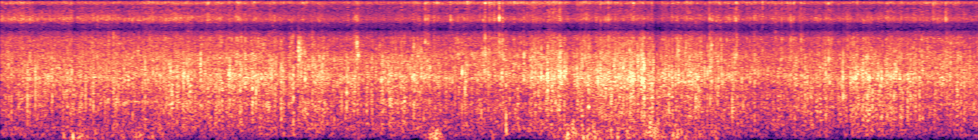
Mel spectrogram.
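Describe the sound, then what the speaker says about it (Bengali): Steady heavy rain pours outdoors for the whole stretch, a dense continuous hiss of drops on surfaces with a few louder gusts and low rumbles, no voices. "দেখেন কি সুন্দর বৃষ্টি নামতেছে"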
